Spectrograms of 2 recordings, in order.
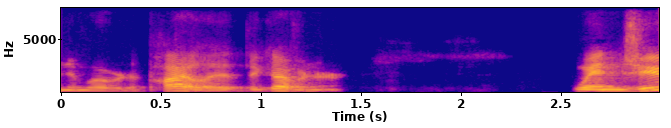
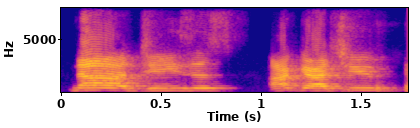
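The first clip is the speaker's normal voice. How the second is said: eager buddy Peter; 9 semitones higher, 7 dB louder than usual. Retold or imitated. Peter voiced loyal to Jesus.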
